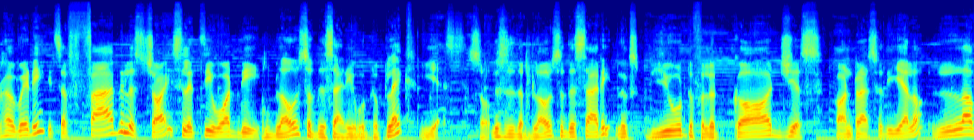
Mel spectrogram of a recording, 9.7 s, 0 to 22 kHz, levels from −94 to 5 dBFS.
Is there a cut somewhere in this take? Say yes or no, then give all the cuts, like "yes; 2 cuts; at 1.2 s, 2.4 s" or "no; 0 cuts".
no; 0 cuts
